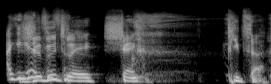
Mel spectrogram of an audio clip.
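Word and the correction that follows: cinq: It's not shank, sunk. It's sank.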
